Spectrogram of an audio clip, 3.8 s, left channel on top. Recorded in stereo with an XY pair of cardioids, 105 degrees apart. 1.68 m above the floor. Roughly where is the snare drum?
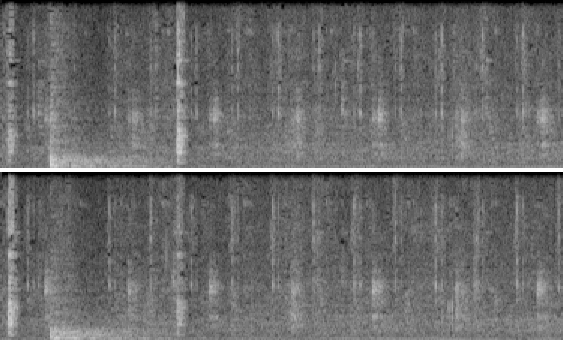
Ahead left.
